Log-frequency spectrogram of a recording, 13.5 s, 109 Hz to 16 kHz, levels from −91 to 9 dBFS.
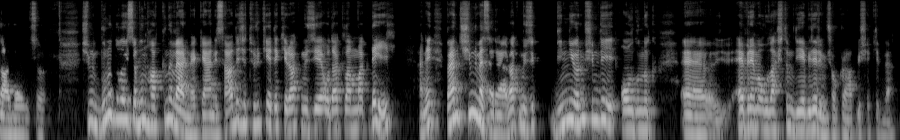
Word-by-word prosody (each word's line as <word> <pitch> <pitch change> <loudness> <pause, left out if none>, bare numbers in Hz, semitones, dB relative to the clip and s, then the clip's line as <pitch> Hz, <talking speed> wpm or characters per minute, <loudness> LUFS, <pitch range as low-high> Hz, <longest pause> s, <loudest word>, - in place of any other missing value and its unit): daha 125 -2 +1
doğrusu. 115 0 -7 0.5
Şimdi 200 -5 -4
bunu 235 +4 +1
dolayısıyla 225 -3 +1
bunun 220 - +1
hakkını 180 +5 -1
vermek, 125 -6 +5
yani, 130 -1 +1
sadece 185 +9 0
Türkiye'deki 185 -3 -2
rock 170 +1 0
müziğe 165 0 +1
odaklanmak 160 +1 -2
değil, 205 0 +1 0.3
hani, 190 +10 -1 0.2
ben 210 +6 +6
şimdi 270 +3 +2
mesela 135 - +2
rock 165 +1 +1
müzik 175 +2 -4 0.3
dinliyorum, 200 +5 +2
şimdi 220 -5 -1
olgunluk, 155 -1 -2 0.4
eee, 125 -2 +2 0.4
evreme 165 0 +3
ulaştım, 155 0 -3
diyebilirim 150 -3 +1
çok 120 +1 -11
rahat 110 -3 -9
bir 130 - -11
şekilde. 120 - -15
165 Hz, 140 wpm, -24 LUFS, 135-195 Hz, 0.5 s, ben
